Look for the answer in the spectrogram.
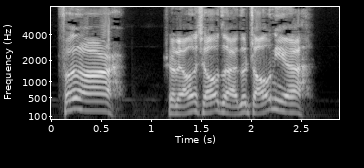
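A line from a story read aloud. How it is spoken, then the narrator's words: Calling out loudly. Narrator (Chinese): 冲屋里喊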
